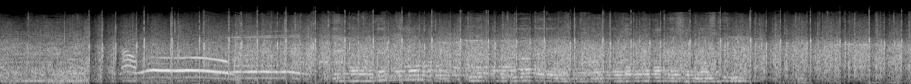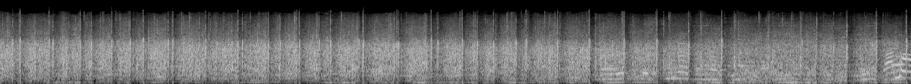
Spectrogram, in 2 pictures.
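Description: Audience applauding steadily, with voices calling out over the clapping during the first several seconds.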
